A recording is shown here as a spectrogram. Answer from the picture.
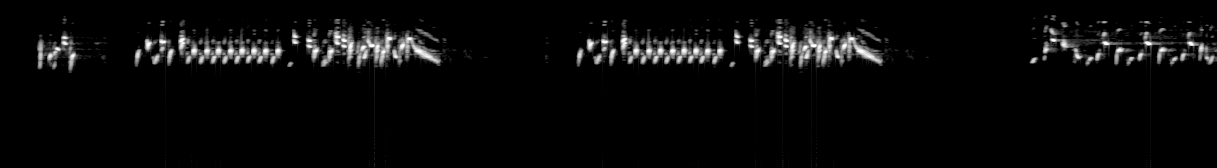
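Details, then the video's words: A goldfinch's song used for training songbirds: bright, high twittering phrases mixed with fast buzzy trills, in three bursts a few seconds long separated by short silences. "Song Goldfinch"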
